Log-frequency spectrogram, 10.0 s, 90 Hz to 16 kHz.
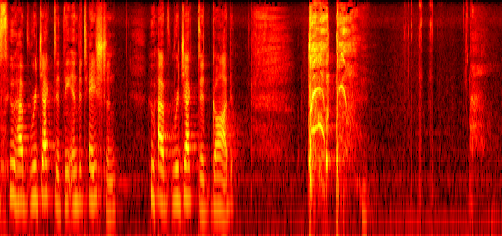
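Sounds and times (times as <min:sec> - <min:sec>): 
speech: 0:00.2 - 0:02.4, 0:03.0 - 0:05.2
loud coughs during a sermon: 0:06.2 - 0:07.5.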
